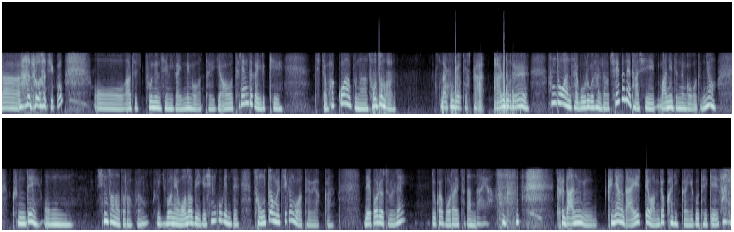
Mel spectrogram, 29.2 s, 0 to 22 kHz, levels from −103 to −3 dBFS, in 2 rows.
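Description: From 7.4 to 10.3 s the speech is buried under harsh, grinding distortion. This is a codec payload misread. The G.726 decoder is unpacking each code word with its bits in the wrong order. Every sample's difference value comes out wrong, so the adaptive prediction goes astray and the output turns to rough noise. It clears at 10.3 s, when both ends agree on the packing again. Around it, the 32 kbit/s G.726 path carries light codec grain.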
